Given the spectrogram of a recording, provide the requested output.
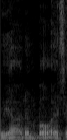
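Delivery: normal talking voice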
